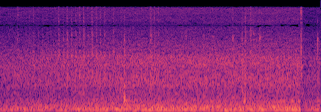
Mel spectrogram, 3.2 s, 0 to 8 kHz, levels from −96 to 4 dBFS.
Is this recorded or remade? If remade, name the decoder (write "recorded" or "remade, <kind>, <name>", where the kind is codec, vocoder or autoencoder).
recorded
